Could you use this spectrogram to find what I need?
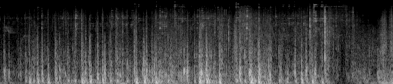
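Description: Horses trotting, their hooves clip-clopping in a steady, dense run of many sharp beats that continues throughout with no voices.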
